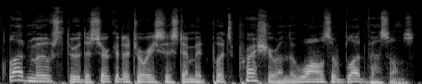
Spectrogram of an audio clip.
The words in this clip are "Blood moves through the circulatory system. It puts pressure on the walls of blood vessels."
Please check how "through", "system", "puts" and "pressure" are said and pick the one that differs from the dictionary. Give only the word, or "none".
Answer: none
